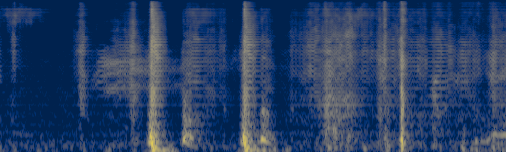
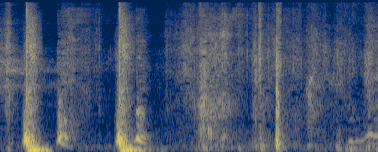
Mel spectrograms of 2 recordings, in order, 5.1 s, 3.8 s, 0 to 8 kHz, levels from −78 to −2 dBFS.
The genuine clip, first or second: second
